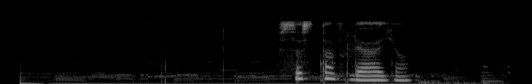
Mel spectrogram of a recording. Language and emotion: Russian, sad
